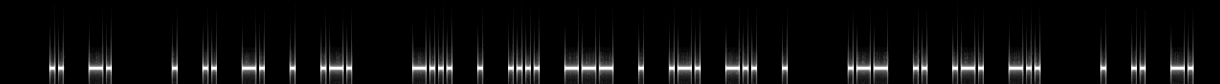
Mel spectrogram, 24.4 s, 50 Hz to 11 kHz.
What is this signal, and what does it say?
Morse code, heard as a keyed tone, about 14 wpm, spaced as for 10 wpm, 680 Hz. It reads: IN EINER BEHOERDE WIRD EIN
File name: Witz-05-August-2025-50-F70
